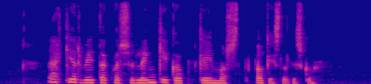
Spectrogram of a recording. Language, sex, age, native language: Icelandic, female, 30-39, Icelandic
